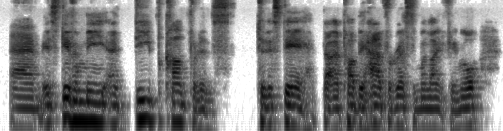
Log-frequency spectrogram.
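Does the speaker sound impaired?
Yes: cleft lip and palate; cleft lip and palate present from birth; undergoing orthodontic treatment for aesthetics, jaw surgery coming up shortly, rhinoplasty likely.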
